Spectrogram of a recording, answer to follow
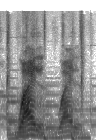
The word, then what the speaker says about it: while: While bukan will.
